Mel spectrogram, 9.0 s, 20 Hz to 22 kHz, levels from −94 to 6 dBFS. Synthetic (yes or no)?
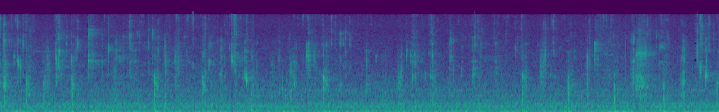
no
